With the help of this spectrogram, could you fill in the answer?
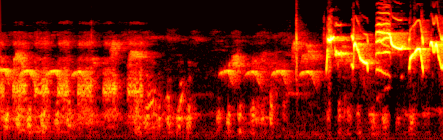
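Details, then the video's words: Oriental magpie-robin singing to train young birds and provoke rival singing: lower, rapid chattering notes repeated in bursts at first, then a short gap, then bright high whistled warbles and slurred phrases. "Chòe than hót /kích chim hót đấu /luyện giọng chim non"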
